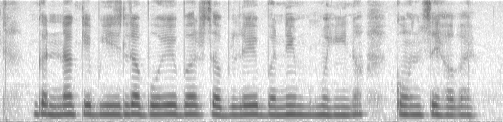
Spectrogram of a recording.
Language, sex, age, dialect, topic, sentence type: Chhattisgarhi, female, 18-24, Western/Budati/Khatahi, agriculture, question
